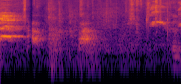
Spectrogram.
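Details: Six-week-old Cavalier King Charles Spaniel puppies being dewormed and getting toenails trimmed: a high whine at the start, then short yelping cries and a rising squeal, with handling noise.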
